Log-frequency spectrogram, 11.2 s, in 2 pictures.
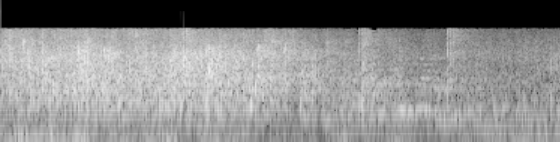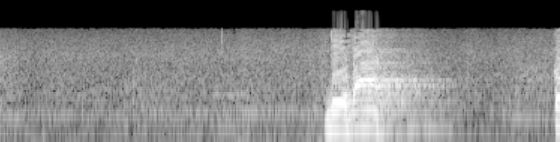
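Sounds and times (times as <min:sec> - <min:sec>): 
big round of applause: 0:00.0 - 0:04.6
speech: 0:09.0 - 0:09.6.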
